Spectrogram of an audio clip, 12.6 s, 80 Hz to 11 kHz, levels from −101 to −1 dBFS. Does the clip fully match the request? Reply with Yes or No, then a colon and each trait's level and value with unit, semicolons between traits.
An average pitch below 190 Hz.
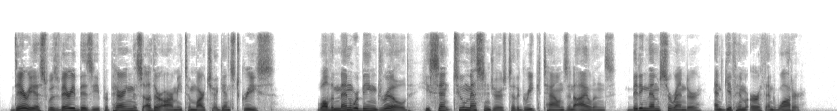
Yes: medium, 140 Hz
